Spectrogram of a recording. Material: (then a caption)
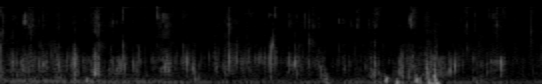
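Plastic film. Greasy fingertips rub and pat clear plastic film stretched over a hollow microphone grille and coated with Vaseline. The result is a dense run of soft, crunchy, crinkly taps and sticky smears with a heavy, muffled low end and little brightness. A few louder, thumpier pats come through near the four-second mark before the clip fades quieter.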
